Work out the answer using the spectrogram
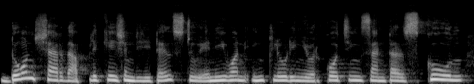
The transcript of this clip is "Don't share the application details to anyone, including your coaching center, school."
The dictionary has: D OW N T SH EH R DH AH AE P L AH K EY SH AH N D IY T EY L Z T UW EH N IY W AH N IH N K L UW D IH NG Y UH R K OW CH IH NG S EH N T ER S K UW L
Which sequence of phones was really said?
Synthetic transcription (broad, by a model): D OW N T SH EH R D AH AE P L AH K EY SH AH N D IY T EY L S T UW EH N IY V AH N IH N K L UW D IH NG Y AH R K OW CH IH NG S EH N T ER S K UW L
